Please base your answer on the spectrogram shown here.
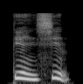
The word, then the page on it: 电信: diàn xìn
